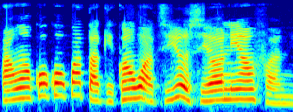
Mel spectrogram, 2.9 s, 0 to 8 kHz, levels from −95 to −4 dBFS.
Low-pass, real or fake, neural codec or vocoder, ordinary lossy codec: 7.2 kHz; real; none; AAC, 32 kbps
